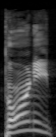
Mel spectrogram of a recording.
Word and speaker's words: Boerne: And thank you once again for the pronunciation guides that you are providing here on the show, because Bernie, Texas, B-O-E-R-N-E, is not how I would have pronounced it, but we appreciate you telling us how to pronounce it in the pronunciation guide.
